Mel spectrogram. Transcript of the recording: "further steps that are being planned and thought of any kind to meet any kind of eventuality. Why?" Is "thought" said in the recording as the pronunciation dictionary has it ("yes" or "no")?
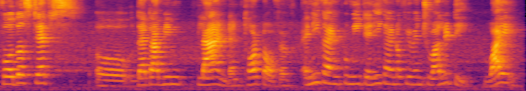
no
